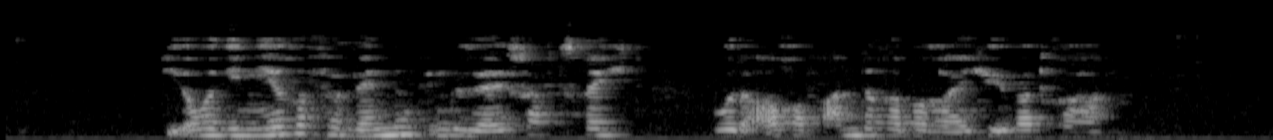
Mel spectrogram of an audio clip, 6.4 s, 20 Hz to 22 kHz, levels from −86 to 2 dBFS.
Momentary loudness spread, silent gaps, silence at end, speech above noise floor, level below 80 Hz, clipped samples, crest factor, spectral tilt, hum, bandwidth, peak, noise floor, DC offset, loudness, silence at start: 8 LU; none; 0.8 s; 36 dB; -76 dBFS; under 0.1%; 18 dB; -4.5 dB/octave; none; 7.8 kHz; -18 dBFS; -71 dBFS; under 0.1%; -36 LUFS; 0.8 s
